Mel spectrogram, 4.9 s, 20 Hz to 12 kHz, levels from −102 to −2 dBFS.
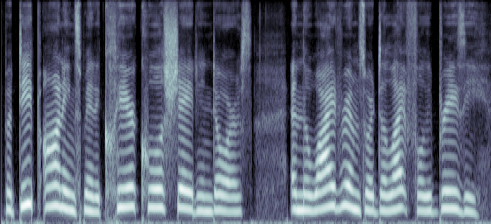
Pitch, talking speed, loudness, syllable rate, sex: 245 Hz, 195 wpm, -15 LUFS, 5.5 syllables/s, female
